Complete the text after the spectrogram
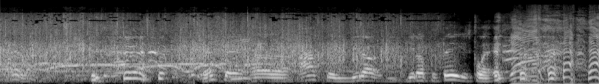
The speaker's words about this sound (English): Wrap it up. He said, that's not even just your regular clap. That's your get off the stage clap.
